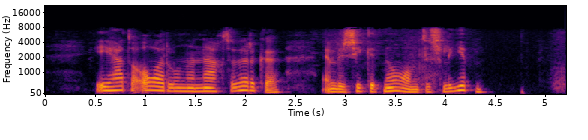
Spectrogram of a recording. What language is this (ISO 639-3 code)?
fry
